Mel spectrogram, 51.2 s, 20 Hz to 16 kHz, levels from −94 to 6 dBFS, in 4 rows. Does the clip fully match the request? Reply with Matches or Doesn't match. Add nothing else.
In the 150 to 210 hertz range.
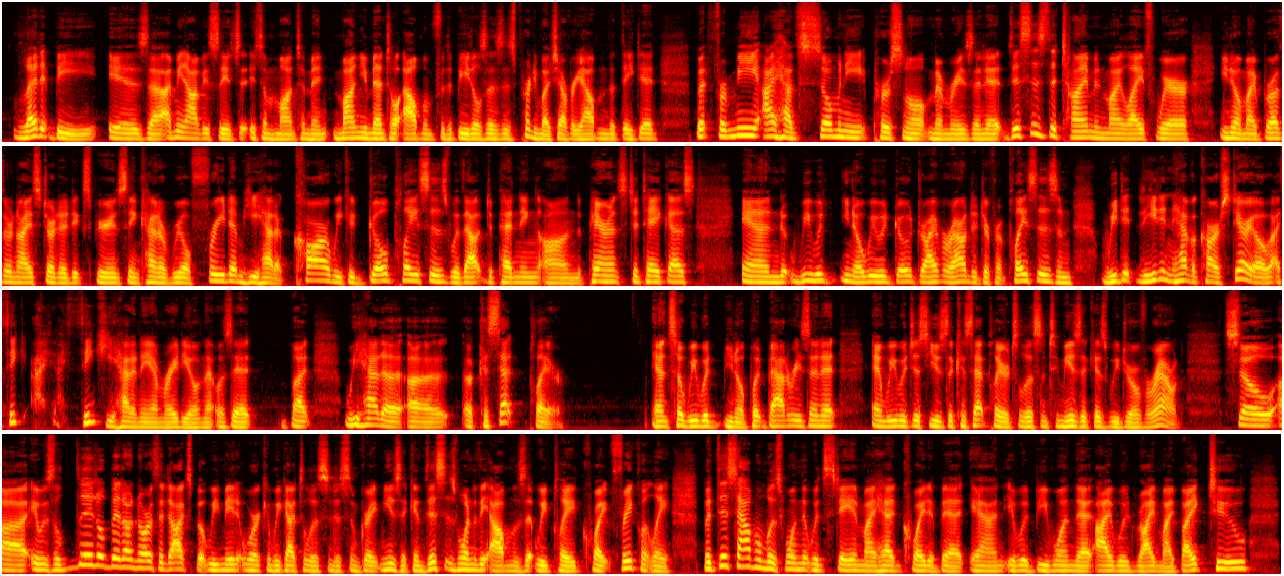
Doesn't match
